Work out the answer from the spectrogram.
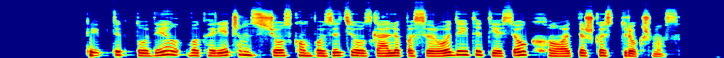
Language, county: Lithuanian, Marijampolė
